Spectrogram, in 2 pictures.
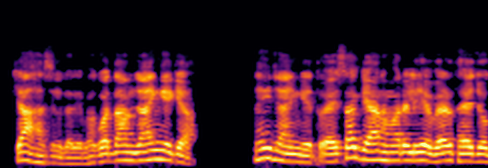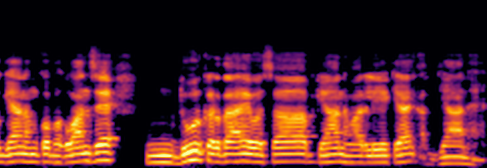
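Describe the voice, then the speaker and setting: A man preaching from a devotional text. He asks questions, answers them himself, and chants verses slowly. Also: medium pitch, a bit bright. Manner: mixes Hindi with English words. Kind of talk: devotional scripture talk. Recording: dull lo-fi sound.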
